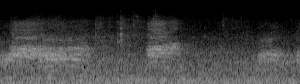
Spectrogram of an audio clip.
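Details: Crows in an urban setting: three rasping caws, the first longest, spaced about a second apart over dull city background noise.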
